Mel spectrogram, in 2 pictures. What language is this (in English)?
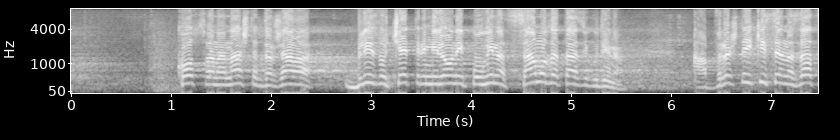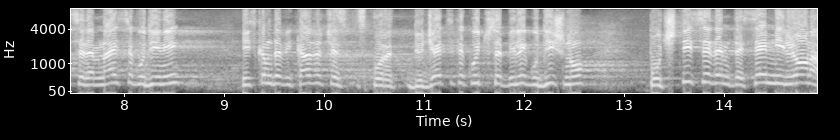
Bulgarian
